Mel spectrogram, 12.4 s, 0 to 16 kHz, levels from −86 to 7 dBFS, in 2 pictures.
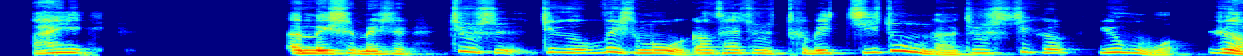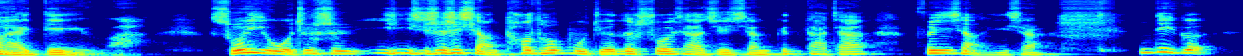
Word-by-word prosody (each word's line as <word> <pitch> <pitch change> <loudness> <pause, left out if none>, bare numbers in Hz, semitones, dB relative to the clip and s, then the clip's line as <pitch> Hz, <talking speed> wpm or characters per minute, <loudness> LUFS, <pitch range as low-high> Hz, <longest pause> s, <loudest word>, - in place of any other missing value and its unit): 诶 230 +6 +3 1.0
呃， 190 - +6
没 185 0 +10
事， 190 +2 +2
没 160 -1 +4
事。 160 0 -4 0.2
就 300 -3 +2
是 245 -5 -5
这 255 - -3
个 225 -2 +1
为 255 +5 +2
什 205 -4 -1
么 200 - +2
我 - - +3
刚 200 0 -2
才 205 +1 -2
就 200 0 -6
是 185 - -2
特 175 +4 -7
别 190 +1 +3
激 200 +5 -1
动 305 0 +7
呢， 125 -4 -2
就 125 - -5
是 210 - -6
这 265 - -4
个 230 -2 -1
因 245 +1 +4
为 210 - -1
我 115 +1 -8
热 220 -6 +6
爱 115 -4 -1
电 120 0 -2
影 105 -2 -9
啊， - - -18 0.4
所 195 - +3
以 235 -2 +4
我 160 -7 +1
就 190 - -4
是 170 -1 -3
一 205 +2 -7
直 195 +3 0
想 170 -11 -1
滔 195 +9 -3
滔 190 +1 0
不 185 -4 -4
绝 145 -1 0
地 160 +2 -1
说 155 +1 -1
下 150 -4 -4
去， 125 0 -4
想 125 -1 -5
跟 150 +4 -10
大 150 -3 -8
家 145 +2 -7 0.2
分 195 0 +1
享 175 - -6
一 115 - -10
下 125 +3 -8
儿， 125 - -12 0.4
那 255 +2 -2
个 215 -1 -3
190 Hz, 300 characters per minute, -20 LUFS, 150-215 Hz, 1.0 s, 没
